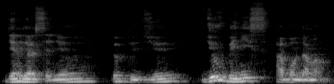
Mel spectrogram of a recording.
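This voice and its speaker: A man's voice: mid-range voice, mellow. A man delivering a sermon, emphatic and repetitive in his phrasing. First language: Ewe. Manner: slow, emphatic, repeating phrases. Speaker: preacher. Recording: echoey room.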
